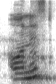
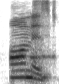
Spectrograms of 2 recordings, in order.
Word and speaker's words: honest: We are not supposed to pronounce it as honest. Honest is wrong. It's honest. Honest. So honest means we are getting vowel sound.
